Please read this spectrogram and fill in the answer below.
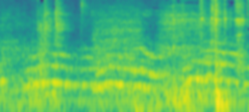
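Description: Faint, high-pitched whimpering squeals of newborn golden retriever puppies, several wavering cries overlapping and rising and falling in pitch.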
